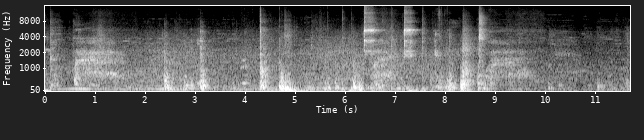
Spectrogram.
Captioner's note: grunting; clanging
